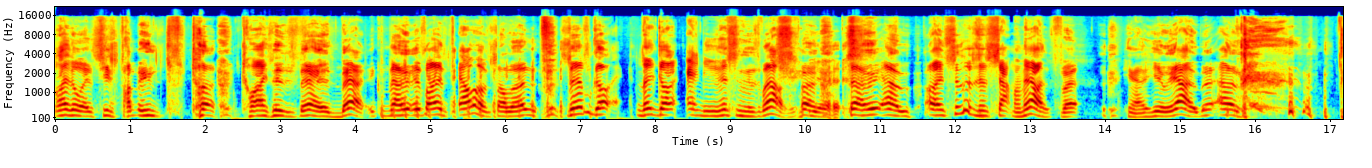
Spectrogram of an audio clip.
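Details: Dysarthria in a real adult man with cerebral palsy from birth; his parents were told at birth he would never walk or talk, and he had intensive therapy from birth to age six to help him walk and talk.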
